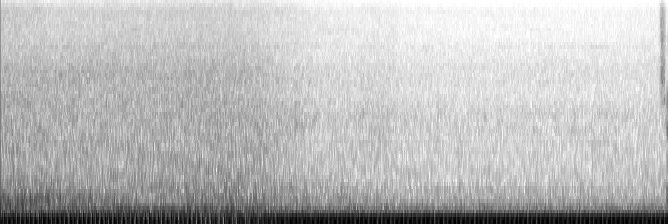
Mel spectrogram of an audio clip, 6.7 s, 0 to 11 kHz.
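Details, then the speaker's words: S10 Blazer V6 after fixing the spider fuel injection, gaskets reused; deep, steady idle with no misses or vibration, running very smooth. "I fixed the Spyder injection running very smooth no vibration"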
